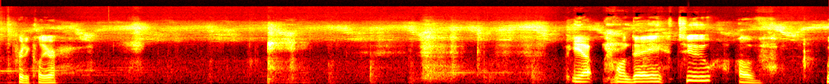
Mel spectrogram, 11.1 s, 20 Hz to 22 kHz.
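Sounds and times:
insects chirring: 0.0 - 11.0
person breathing: 4.8 - 7.4.

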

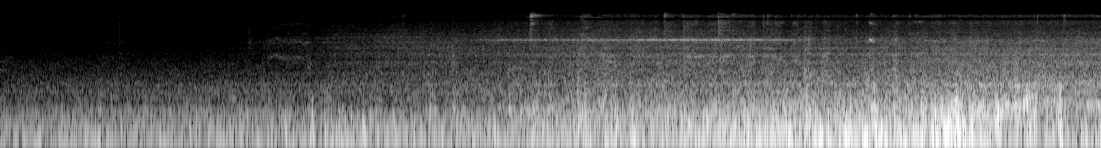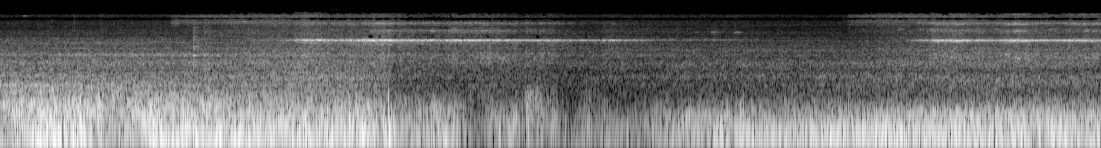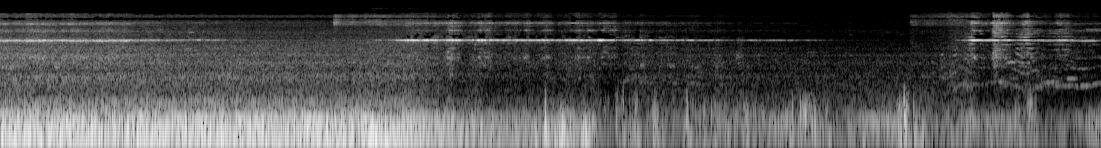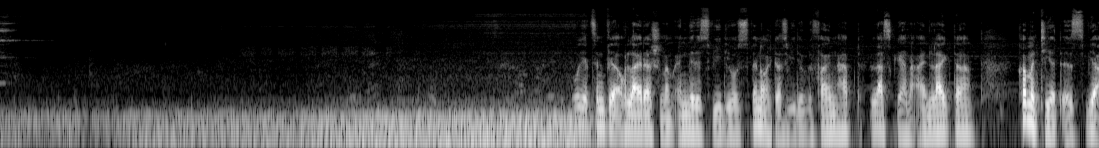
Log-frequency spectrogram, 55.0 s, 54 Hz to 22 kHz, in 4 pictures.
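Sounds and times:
diesel locomotive engine: 0.0 - 53.0
train coaches rumbling: 0.2 - 55.0
high-pitched wheel squeals: 6.1 - 10.1, 17.0 - 23.2, 25.0 - 30.5, 31.9 - 37.9, 39.0 - 41.8.

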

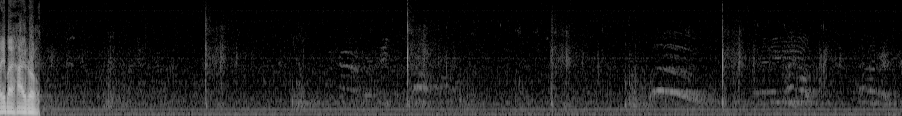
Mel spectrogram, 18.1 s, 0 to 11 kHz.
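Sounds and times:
quiet steady hum: 0.0 - 18.0
ball cracking on hard court: 4.1 - 4.6, 8.1 - 8.6, 11.0 - 11.5, 14.4 - 14.9.

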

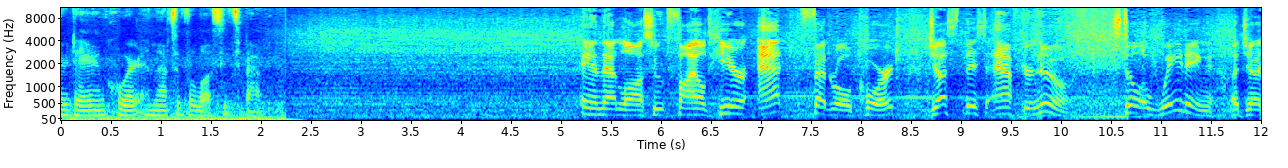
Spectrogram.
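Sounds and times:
distant traffic: 0.0 - 12.0
city background hiss: 2.2 - 12.0.

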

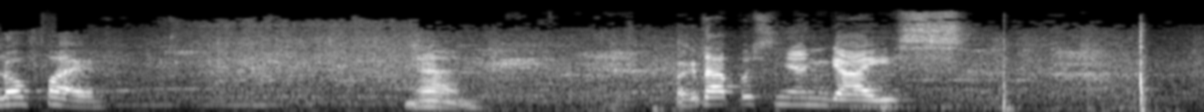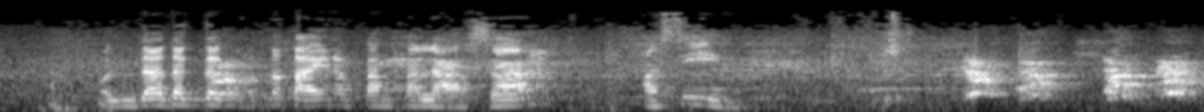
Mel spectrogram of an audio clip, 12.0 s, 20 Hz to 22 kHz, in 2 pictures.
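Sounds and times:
dog barking high-pitched: 10.8 - 12.0.

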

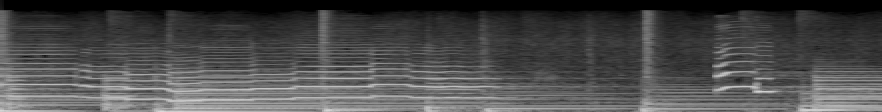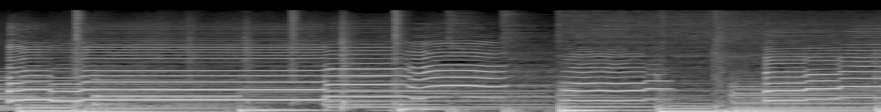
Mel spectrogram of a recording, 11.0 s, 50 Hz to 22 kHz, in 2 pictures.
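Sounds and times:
piano chords: 0.0 - 11.0
saxophone melody: 0.0 - 11.0.

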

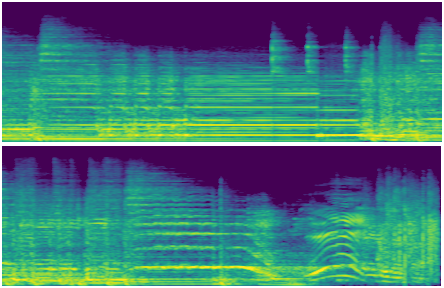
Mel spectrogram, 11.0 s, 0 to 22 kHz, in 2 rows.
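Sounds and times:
rock band closing chord: 0.0 - 9.3
ringing bass and cymbals: 0.0 - 9.5
electric guitar note bending: 0.0 - 9.6.

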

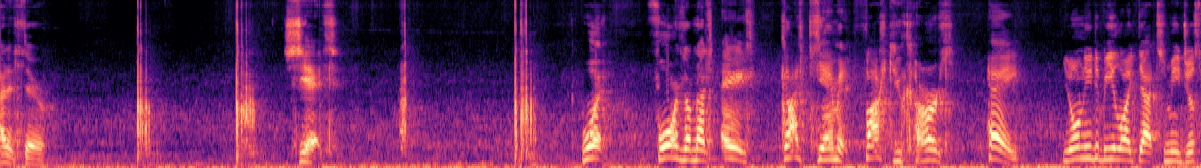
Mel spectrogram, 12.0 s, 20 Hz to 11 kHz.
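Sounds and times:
plastic toy pieces knocking: 1.4 - 1.6, 2.4 - 2.6, 5.1 - 5.4.

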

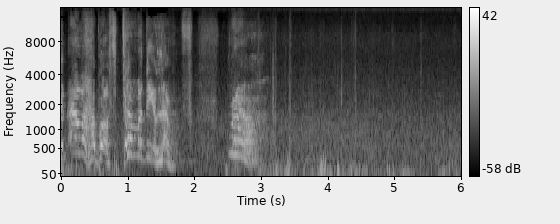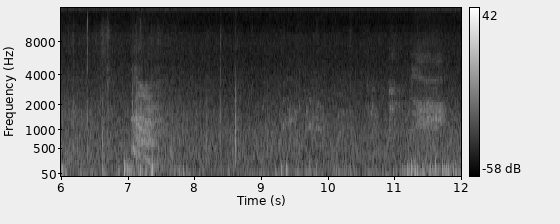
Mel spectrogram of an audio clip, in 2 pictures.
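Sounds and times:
low wind rumble: 2.4 - 12.0.

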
